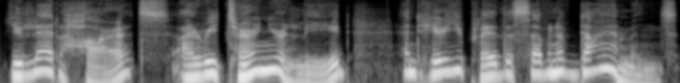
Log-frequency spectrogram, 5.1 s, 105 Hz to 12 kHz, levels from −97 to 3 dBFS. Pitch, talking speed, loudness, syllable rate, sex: 160 Hz, 175 wpm, -18 LUFS, 4.2 syllables/s, male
